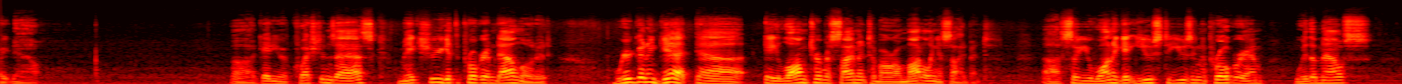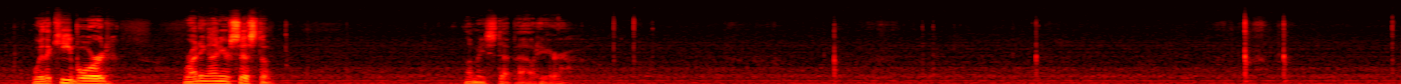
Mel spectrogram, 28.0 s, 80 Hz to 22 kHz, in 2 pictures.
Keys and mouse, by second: 20.1 click, 27.9 click.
